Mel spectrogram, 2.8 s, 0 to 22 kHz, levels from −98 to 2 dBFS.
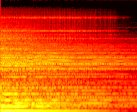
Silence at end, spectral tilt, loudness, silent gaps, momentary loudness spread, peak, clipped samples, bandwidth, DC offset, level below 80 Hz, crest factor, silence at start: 0 s; -4.5 dB/octave; -21 LUFS; none; 14 LU; -4 dBFS; under 0.1%; 13.5 kHz; under 0.1%; -26 dBFS; 16 dB; 0 s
